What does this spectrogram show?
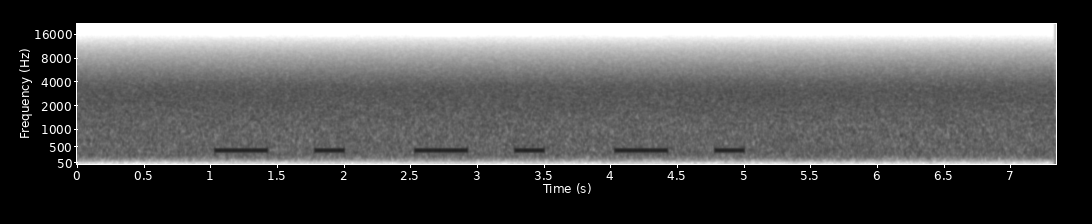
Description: Telephone call progress tone (UK plan), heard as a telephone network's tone, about 400 Hz, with phone line noise. Congestion tone.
